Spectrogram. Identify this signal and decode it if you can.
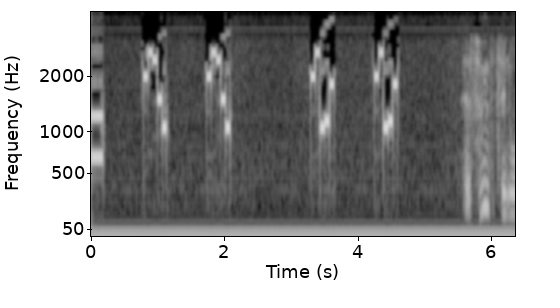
Five-tone selective call (ZVEI), heard as quick runs of five tones, tones of about 70 ms, with speech. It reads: 88051 88051 88127 88127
